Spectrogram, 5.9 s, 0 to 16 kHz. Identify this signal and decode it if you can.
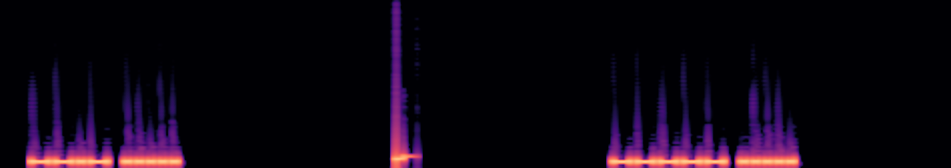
Morse code, heard as a keyed tone, about 30 wpm, 700 Hz. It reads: Q 5 0 5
